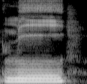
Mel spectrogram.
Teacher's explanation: mi in the low tone meaning noodles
